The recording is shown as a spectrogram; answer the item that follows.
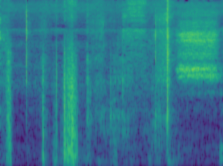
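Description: Handling noise close to the microphone: a few soft clicks, one louder about two-thirds of a second in, and a short rustle near the end.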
